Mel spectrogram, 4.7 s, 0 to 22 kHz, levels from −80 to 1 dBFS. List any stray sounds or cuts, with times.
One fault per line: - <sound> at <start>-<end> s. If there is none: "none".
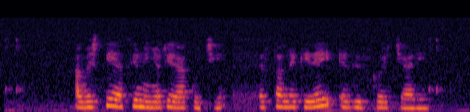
none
